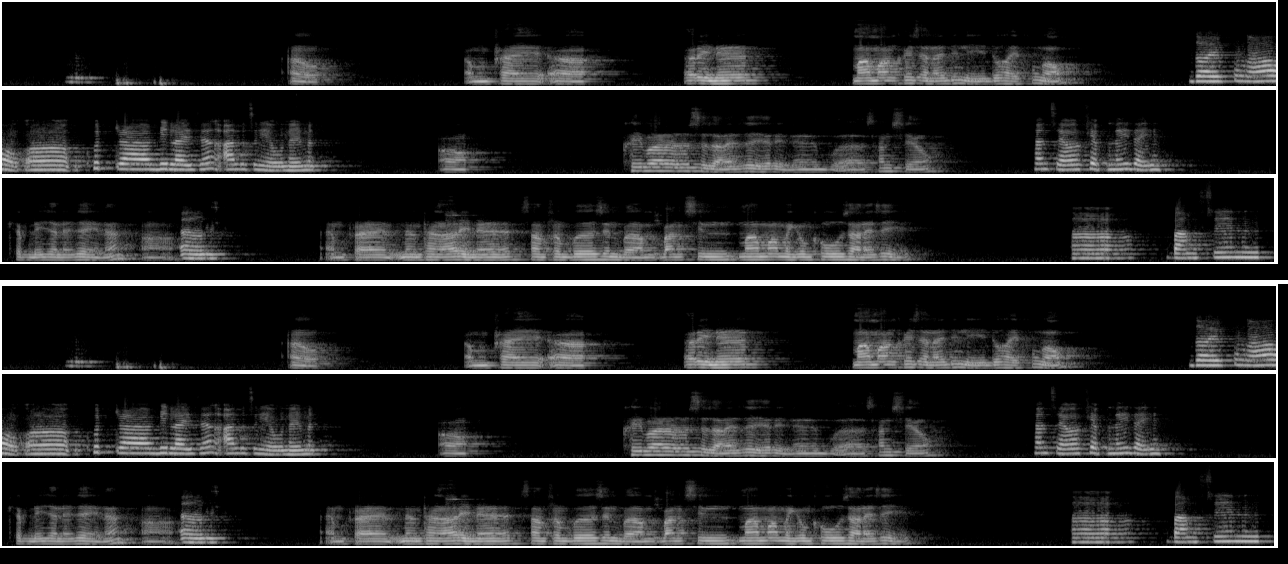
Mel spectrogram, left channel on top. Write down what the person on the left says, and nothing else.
<unintelligible>
दहाय फुङाव ओ खुथ्रा बिलाइजों आलुजों एवनायमोन।
सानसेयाव खेबनै जायो।
ओं।
ओ बांसिन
